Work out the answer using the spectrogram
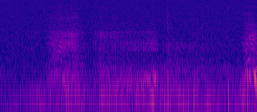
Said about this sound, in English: What does that sound like? Is that a zipper? That is a zipper. But a zipper to what? What's inside of the zipper? Xbox Elite. Oh, your brand new, my brand new shiny controller.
